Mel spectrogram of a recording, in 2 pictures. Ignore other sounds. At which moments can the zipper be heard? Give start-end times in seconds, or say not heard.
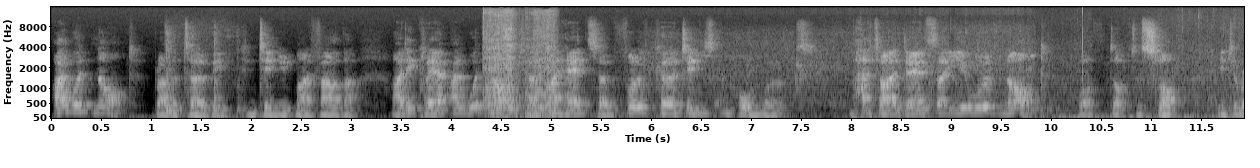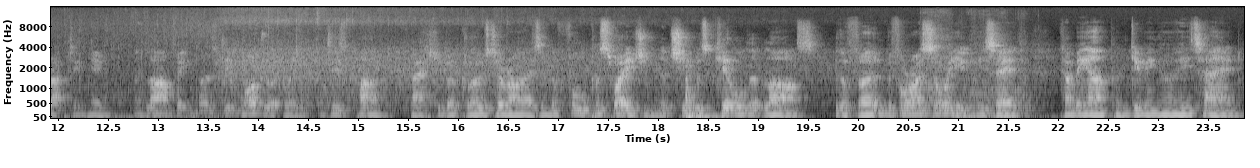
4.3-5.1, 20.6-21.9.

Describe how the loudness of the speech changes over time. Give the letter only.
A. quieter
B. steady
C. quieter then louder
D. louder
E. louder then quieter
D.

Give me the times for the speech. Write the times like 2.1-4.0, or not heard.
0.0-23.8.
